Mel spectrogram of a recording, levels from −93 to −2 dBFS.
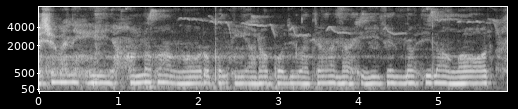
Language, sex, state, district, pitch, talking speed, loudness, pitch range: Chakma, male, Tripura, Unakoti, 200 Hz, 145 wpm, -20 LUFS, 190-205 Hz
